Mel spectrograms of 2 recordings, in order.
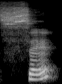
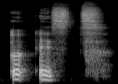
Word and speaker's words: c'est: For example, when we look at c'est, I don't say est. I don't say that est is a part of a specific sound.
